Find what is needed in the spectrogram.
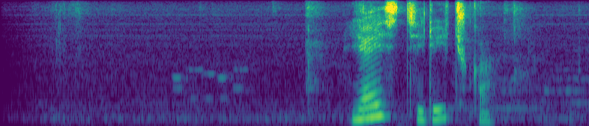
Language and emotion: Russian, neutral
